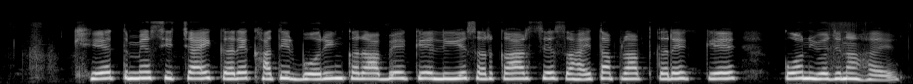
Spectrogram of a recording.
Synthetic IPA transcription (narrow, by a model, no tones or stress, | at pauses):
kʰeːt̪mẽsɪtːʃaːikəɾekʰaːt̪ɪɾboːɾɪ̃ŋɡkəɾabekeliesəɾkaːɾsesəɦaːjt̪apɾaːp̚t̪kəɾeke | kɔːnjoːd͡ʒnaɦɛe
